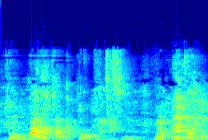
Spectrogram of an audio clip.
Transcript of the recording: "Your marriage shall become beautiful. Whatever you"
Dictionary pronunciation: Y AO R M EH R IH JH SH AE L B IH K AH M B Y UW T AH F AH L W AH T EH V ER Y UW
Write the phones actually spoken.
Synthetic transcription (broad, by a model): Y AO M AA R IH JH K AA N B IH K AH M B Y UW T AH F AH L W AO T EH V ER Y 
